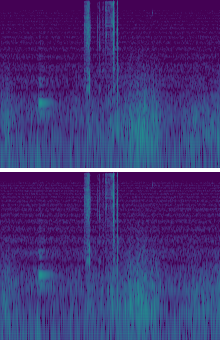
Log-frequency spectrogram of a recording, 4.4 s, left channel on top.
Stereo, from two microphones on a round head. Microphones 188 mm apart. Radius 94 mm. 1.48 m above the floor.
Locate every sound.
0.0 s running water: 15° right (ahead or behind)
1.7 s a camera shutter: centre (ahead or behind)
